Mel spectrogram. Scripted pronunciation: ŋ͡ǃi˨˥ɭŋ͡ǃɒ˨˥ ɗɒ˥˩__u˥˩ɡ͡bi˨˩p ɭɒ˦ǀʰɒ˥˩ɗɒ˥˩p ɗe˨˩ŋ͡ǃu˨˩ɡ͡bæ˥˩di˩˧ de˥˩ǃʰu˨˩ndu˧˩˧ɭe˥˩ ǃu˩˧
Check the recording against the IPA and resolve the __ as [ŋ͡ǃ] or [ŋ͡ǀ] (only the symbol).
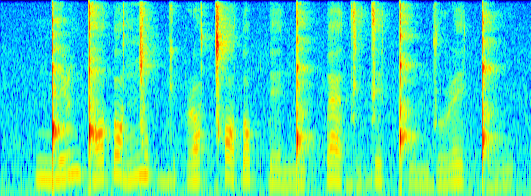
ŋ͡ǀ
